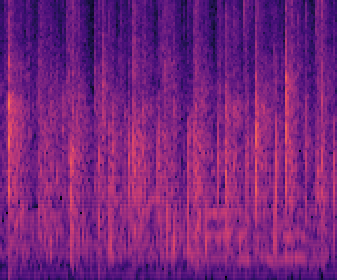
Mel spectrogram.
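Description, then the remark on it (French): A crowd applauds steadily to encourage the participants just before a debate begins, many hands clapping in a dense, rapid patter that stays at an even, moderate level throughout with no voices standing out. “Avant de commencer, on va les applaudir une dernière fois pour les encourager, s'il vous plaît.”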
